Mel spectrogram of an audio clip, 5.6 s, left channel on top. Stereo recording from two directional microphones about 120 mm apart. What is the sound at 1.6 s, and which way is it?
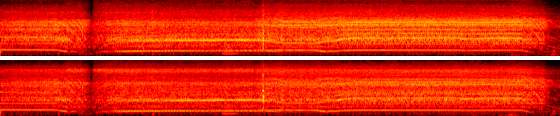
Blender, centre (ahead or behind).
